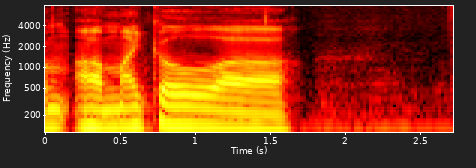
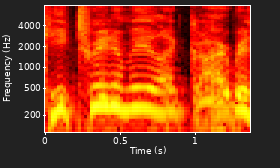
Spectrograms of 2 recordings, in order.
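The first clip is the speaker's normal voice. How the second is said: mock complaining woman; 5 semitones higher, 7 dB quieter than usual. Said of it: "girls that would have been like".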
